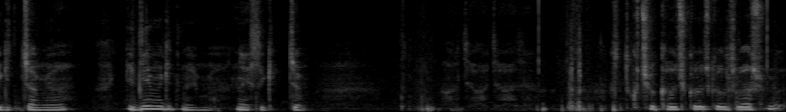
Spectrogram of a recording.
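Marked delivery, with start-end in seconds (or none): 4.4-6.2 barely audible whispered urging; urging under breath. Real, not acted. Player urging things along in the game, whispering. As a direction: whisper it repeatedly, almost without voice.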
